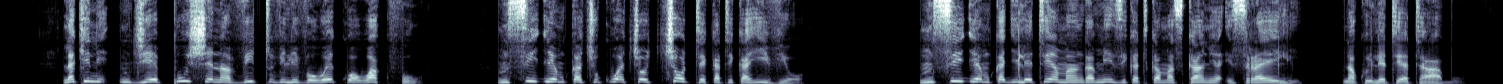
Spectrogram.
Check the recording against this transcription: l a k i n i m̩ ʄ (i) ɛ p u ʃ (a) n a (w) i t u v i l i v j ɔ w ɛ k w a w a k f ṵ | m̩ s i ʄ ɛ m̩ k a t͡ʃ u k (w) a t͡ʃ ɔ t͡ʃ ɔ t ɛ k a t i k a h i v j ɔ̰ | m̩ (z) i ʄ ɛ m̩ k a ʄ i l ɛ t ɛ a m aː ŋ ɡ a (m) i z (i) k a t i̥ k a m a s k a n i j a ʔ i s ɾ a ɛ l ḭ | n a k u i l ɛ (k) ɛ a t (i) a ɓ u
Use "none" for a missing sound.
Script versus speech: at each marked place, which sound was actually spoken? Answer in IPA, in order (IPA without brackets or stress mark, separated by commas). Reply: i, ɛ, v, u, s, m, i, t, a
